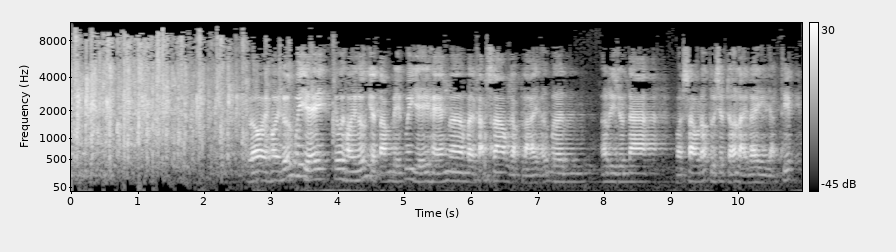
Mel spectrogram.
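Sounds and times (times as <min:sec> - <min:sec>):
audience clapping at a Buddhist dharma talk: 0:00.0 - 0:04.3
speech: 0:02.6 - 0:10.9.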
